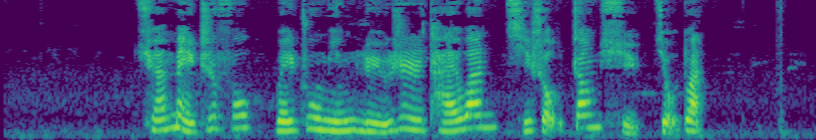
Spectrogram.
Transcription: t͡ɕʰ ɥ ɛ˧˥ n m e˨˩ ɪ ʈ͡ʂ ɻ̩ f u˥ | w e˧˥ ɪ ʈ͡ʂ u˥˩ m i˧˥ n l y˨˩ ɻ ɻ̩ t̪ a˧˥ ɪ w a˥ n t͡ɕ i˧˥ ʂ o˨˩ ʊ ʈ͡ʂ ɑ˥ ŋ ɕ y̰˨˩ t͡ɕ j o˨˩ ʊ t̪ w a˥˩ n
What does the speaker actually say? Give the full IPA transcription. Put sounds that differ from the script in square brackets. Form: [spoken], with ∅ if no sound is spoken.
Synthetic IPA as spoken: t͡ɕʰ ɥ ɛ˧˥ n m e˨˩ ɪ ʈ͡ʂ ɻ̩ f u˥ | w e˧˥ ɪ ʈ͡ʂ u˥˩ m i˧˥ [ŋ] l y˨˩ ɻ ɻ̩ [t̪ʰ] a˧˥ ɪ w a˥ n [t͡ɕʰ] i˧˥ ʂ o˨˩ ʊ ʈ͡ʂ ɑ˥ ŋ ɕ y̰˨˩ t͡ɕ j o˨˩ ʊ t̪ w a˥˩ n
